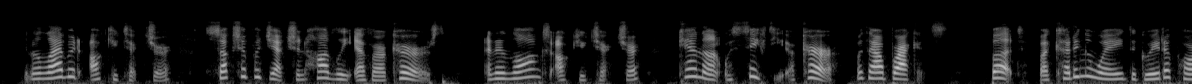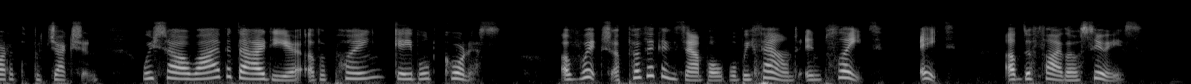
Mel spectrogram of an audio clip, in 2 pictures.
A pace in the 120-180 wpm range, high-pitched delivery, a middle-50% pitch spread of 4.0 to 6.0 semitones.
Yes: average, 140 wpm; very high, 260 Hz; average, 5.1 semitones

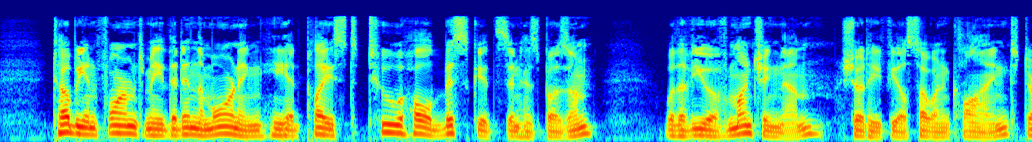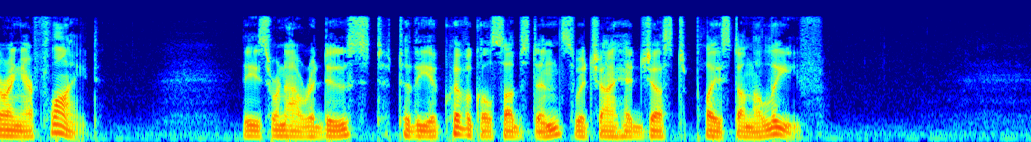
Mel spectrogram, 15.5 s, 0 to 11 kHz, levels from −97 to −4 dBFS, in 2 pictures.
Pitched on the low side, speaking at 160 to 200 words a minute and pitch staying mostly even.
No: very low, 95 Hz; average, 180 wpm; average, 4.9 semitones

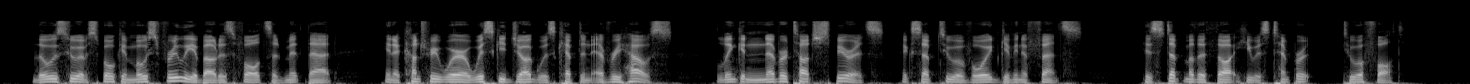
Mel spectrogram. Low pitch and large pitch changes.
No: low, 110 Hz; average, 3.1 semitones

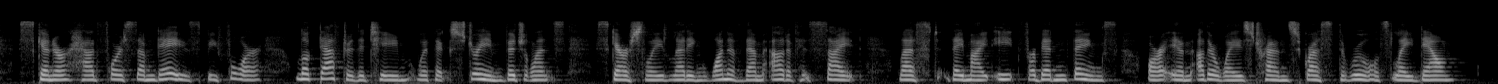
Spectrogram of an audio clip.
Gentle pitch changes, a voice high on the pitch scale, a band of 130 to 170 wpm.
Yes: narrow, 1.7 semitones; high, 210 Hz; average, 150 wpm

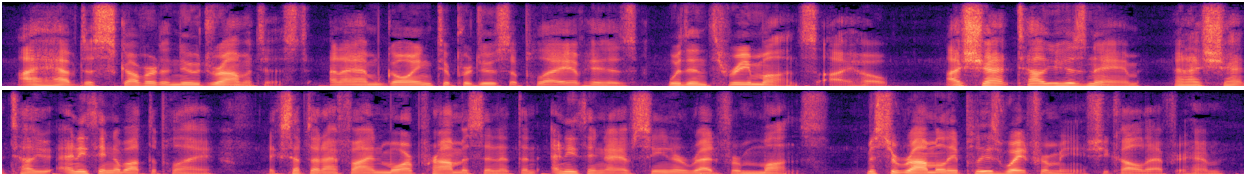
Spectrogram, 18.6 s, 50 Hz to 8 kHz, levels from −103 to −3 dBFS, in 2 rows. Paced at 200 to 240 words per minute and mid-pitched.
No: fast, 205 wpm; low, 115 Hz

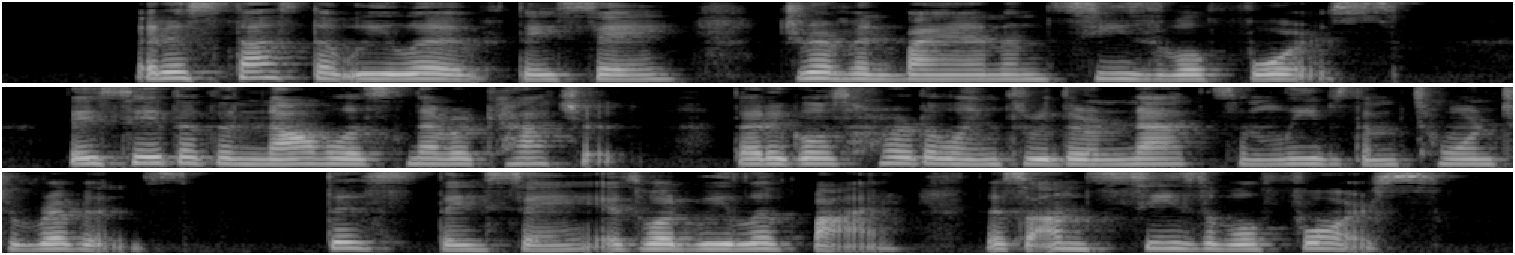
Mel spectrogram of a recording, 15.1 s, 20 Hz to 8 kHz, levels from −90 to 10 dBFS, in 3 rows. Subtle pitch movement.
Yes: narrow, 1.7 semitones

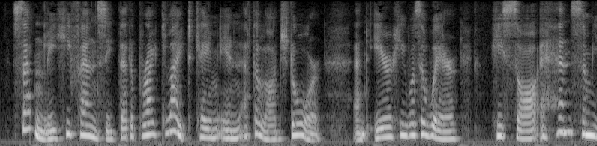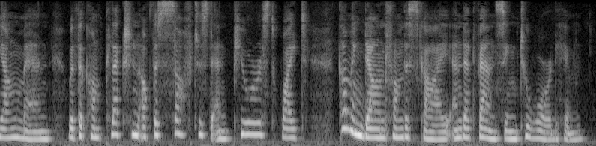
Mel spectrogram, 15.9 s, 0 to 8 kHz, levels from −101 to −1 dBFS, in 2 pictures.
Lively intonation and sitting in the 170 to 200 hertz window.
Yes: wide, 6.4 semitones; high, 190 Hz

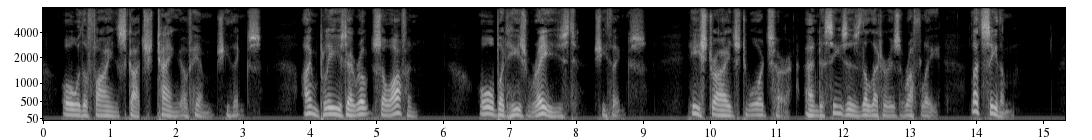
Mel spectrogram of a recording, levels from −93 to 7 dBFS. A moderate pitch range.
Yes: average, 4.0 semitones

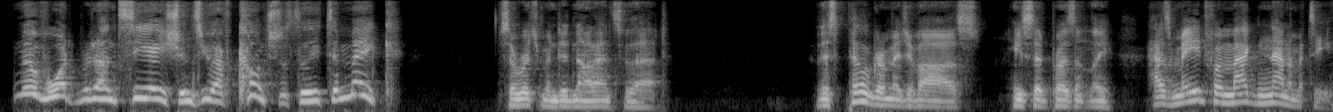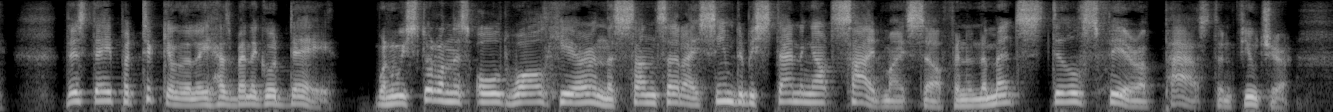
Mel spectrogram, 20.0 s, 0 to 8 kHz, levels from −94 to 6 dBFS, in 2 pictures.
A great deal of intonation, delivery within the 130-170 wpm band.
No: wide, 7.3 semitones; average, 180 wpm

